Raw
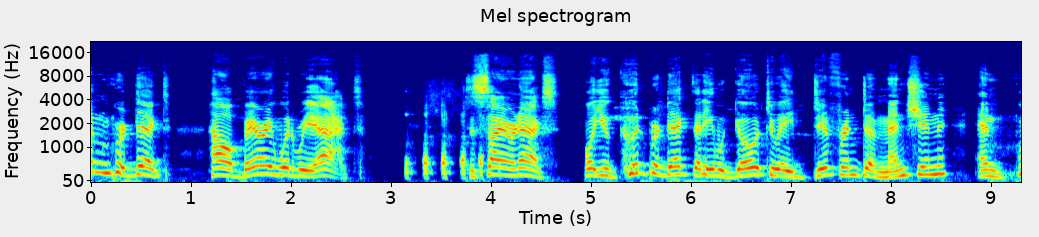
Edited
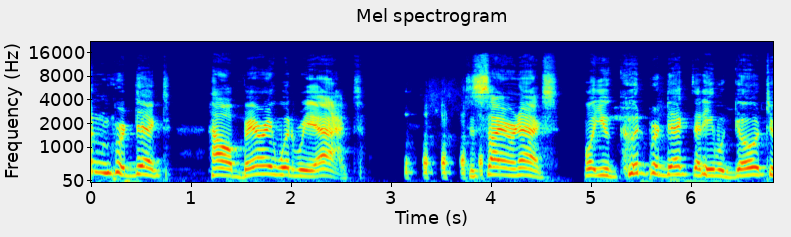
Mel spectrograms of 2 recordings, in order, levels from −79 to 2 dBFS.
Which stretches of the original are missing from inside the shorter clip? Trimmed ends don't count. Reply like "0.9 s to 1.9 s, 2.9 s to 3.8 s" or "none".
none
